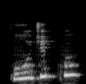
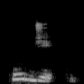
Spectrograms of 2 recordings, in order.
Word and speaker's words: pudico: E por último, na letra F, púdico ou pudico, que é uma palavra para fazer referência à pessoa tímida, a uma pessoa envergonhada. Então, a forma correta é pudico.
